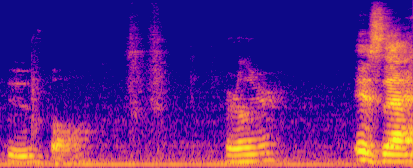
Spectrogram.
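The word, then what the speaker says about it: Uwe Boll: Did you say Uwe Ball earlier? Is that how you pronounce his What's his name?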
